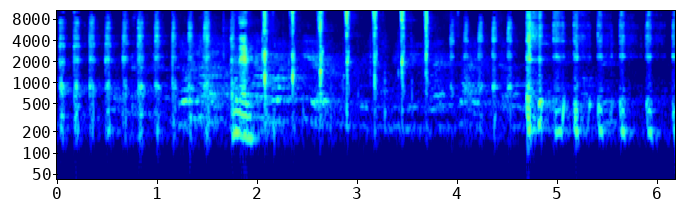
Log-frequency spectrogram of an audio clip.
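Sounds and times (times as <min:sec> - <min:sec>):
person imitating coughing: 0:00.0 - 0:02.3, 0:03.8 - 0:06.1
imitated throat clearing: 0:00.0 - 0:02.4, 0:03.5 - 0:06.1
speech: 0:01.3 - 0:02.2.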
